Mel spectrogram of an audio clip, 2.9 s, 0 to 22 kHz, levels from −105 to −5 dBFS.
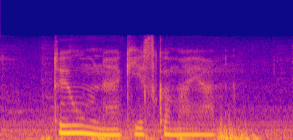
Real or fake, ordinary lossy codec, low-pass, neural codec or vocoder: real; none; none; none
